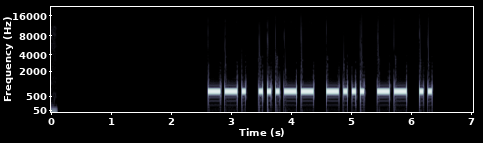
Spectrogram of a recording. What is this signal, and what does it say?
Morse code, heard as a keyed tone, about 17 wpm, 700 Hz. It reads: G3BMI
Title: DXCC-100 Call Signs - 5 Characters - Repeated 2x - 17wpm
